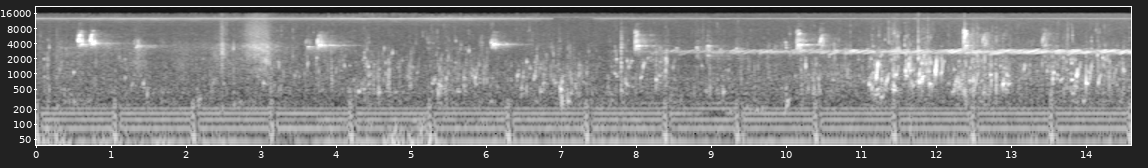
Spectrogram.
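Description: Quiet evening lakeshore ambience: short high chirps every second or two, and from about halfway a steady high-pitched trill that carries on. Faint rustles and small water lapping at the shore lie beneath.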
